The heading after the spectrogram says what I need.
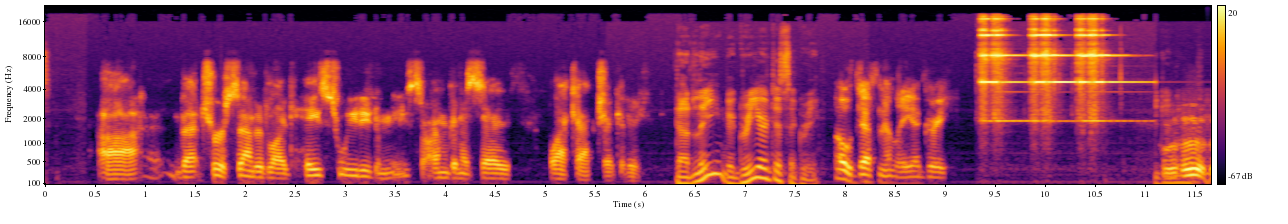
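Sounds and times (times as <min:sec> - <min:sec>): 
speech: 0:00.0 - 0:09.2, 0:11.2 - 0:11.6
bright high metallic bell ringing: 0:09.4 - 0:11.2.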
